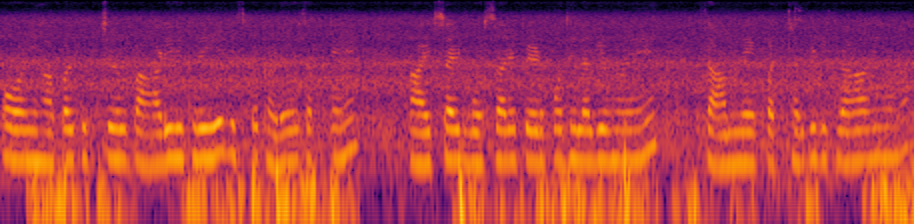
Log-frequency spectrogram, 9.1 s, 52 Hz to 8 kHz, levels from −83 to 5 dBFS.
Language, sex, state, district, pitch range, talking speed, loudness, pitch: Hindi, male, Madhya Pradesh, Dhar, 205-225 Hz, 195 wpm, -17 LUFS, 215 Hz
